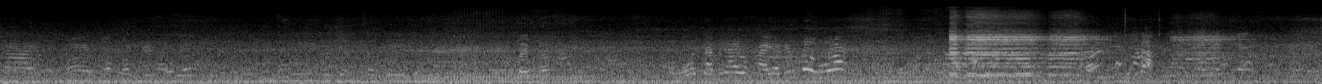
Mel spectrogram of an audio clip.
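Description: A crowd of people chat in the distance, outdoors.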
